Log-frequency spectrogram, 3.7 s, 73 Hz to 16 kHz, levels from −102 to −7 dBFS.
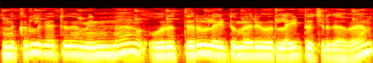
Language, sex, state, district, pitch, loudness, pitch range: Tamil, male, Tamil Nadu, Kanyakumari, 150 Hz, -13 LUFS, 140-165 Hz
